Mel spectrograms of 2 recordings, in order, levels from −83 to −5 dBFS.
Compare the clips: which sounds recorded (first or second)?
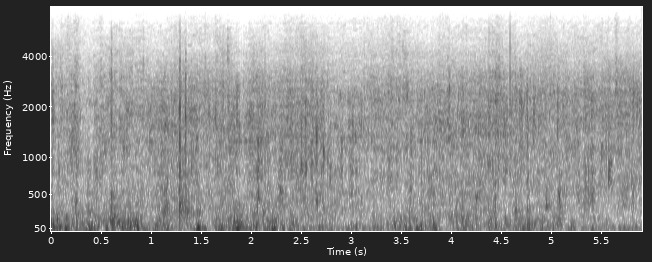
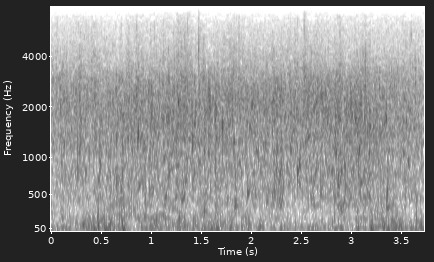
second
